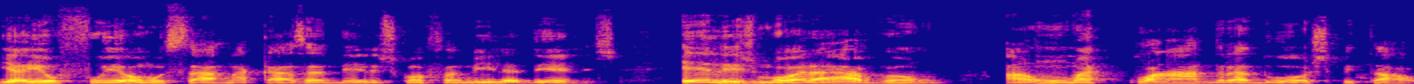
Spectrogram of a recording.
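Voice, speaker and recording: A man with a Rio de Janeiro accent speaks at a fairly slow pace and medium pitch. His pitch swings very widely over a quiet background. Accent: Carioca (Rio de Janeiro) Brazilian Portuguese. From Rio de Janeiro, Brazil (moved from Pará at six). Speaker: pastor. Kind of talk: interview, personal testimony.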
